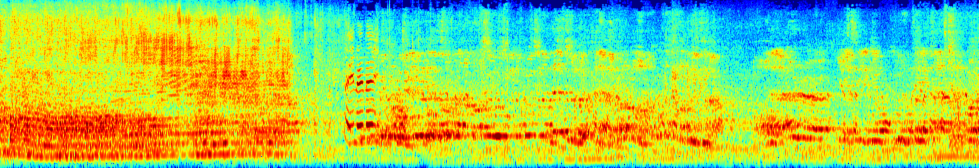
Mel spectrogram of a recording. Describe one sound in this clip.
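Racing car engines roar and rev loudly.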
